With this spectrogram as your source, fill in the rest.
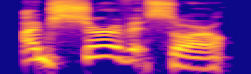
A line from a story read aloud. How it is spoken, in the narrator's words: cried Ben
